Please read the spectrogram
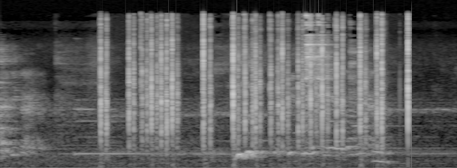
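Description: Keyboard typing clicks, a quick irregular run of keystrokes starting just over a second in and stopping near the end, over soft background music.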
